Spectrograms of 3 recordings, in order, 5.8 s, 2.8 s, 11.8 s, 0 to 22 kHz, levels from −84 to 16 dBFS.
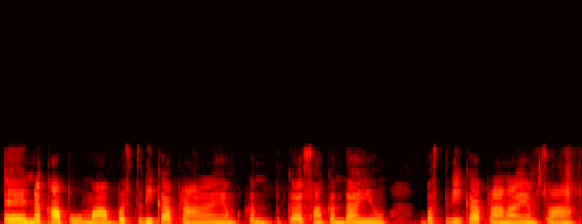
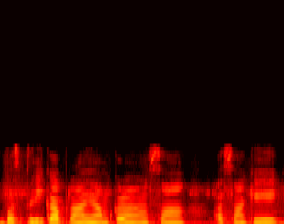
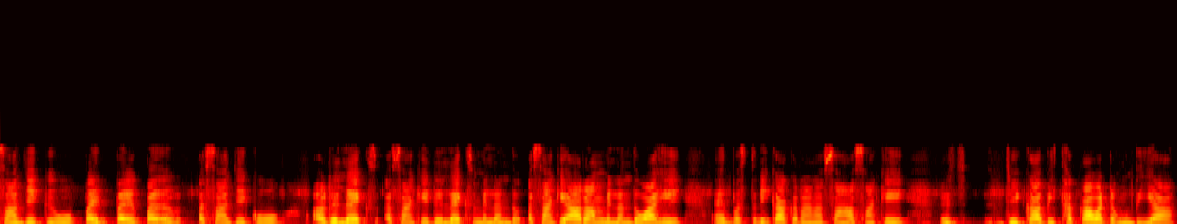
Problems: constant background noise, echo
